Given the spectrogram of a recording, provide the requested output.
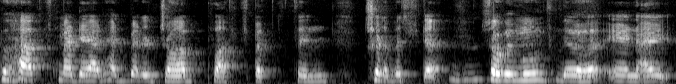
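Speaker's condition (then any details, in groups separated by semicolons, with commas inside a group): Cerebral palsy; born deaf, 60-70% loss one ear, 80% other, motor control affected, speech-hearing classes at Mueller Elementary School; wears hearing aids, worn since about age nine; speech impediment, linked by speaker to cerebral palsy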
